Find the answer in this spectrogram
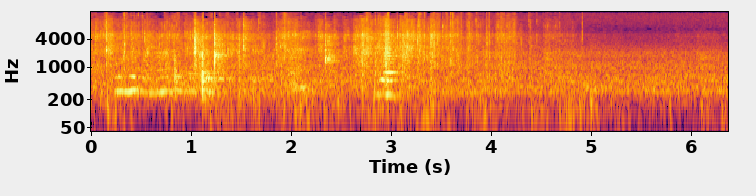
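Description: Cardboard boxes and plastic packaging being handled, with a few soft clicks and rustles under low, indistinct voices; it settles to a quiet background in the last second.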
